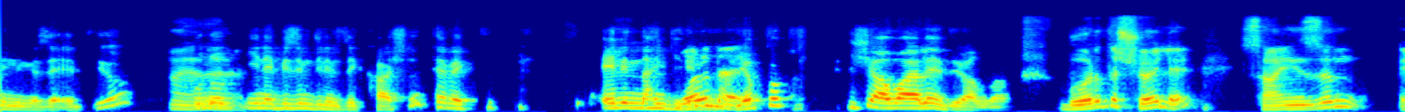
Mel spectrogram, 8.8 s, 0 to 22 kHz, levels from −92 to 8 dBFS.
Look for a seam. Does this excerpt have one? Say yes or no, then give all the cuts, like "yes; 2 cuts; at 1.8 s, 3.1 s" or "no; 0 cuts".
no; 0 cuts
